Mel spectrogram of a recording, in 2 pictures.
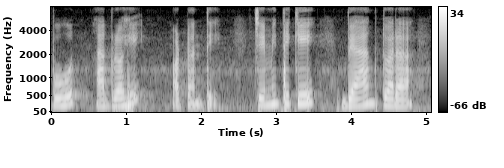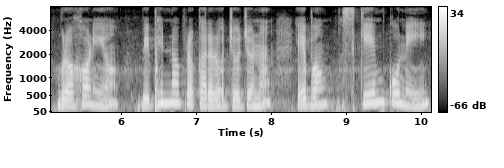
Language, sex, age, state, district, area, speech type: Odia, female, 18-30, Odisha, Jajpur, rural, spontaneous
